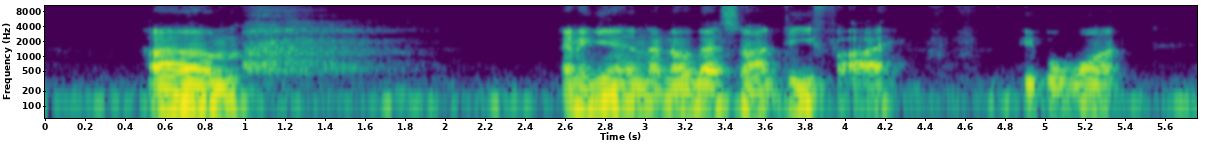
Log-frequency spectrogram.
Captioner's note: sighs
